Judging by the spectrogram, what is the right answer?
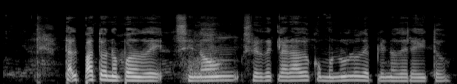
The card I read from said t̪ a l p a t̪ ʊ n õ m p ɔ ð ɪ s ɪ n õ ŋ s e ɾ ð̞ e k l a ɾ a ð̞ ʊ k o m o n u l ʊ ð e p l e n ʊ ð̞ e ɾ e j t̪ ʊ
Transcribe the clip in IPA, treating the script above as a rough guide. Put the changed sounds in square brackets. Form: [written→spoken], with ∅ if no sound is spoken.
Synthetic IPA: t̪ a l p a t̪ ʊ n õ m p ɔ ð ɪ s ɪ n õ ŋ s e ɾ ð̞ e k l a ɾ a ð̞ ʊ k o m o n u l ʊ ð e p l e n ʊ ð̞ e ɾ e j t̪ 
